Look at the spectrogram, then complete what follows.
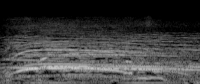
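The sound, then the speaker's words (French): A crowd of workers and hospital caregivers shouts loudly in support of the public hospital, a sustained roar of raised voices that swells quickly and holds strong before easing off. “ce que je vous demande, c'est ensemble, ouvriers, tout ce qu'on est, les salariés et nous, les soignants, eh bien, crions fort pour protéger l'hôpital public.”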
